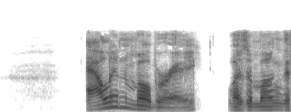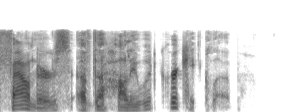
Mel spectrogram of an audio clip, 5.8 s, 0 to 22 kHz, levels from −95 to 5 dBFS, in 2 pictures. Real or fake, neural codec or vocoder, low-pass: real; none; 7.2 kHz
